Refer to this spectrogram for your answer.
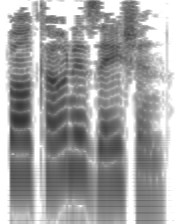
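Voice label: "balkanization", British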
